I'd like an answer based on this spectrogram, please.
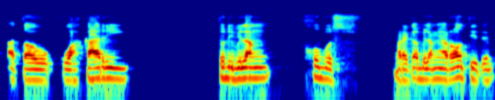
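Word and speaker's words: خبز: ada yang jual hubus hubus orang bilang hu hubus tapi sebenarnya itu khubus ti bacanya hubus orang orang di sana bacanya hubus hubus itu artinya roti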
